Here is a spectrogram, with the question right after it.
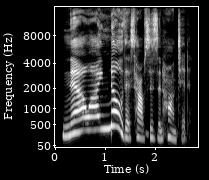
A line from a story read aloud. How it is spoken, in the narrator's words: cried Mickey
